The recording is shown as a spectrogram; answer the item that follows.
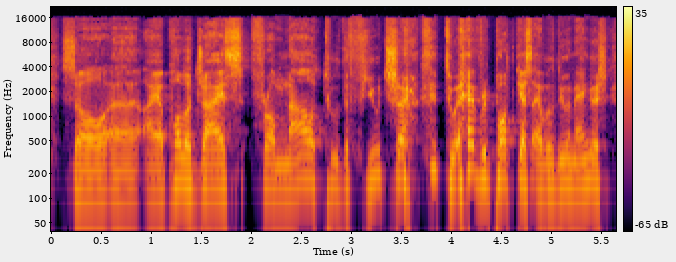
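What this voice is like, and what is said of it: German accent in English. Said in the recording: “this German crowd English accent I provide you ... Sorry for my English”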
